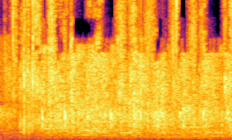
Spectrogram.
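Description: A television studio audience breaks into dense, sustained applause, a steady wash of many hands clapping at once, loud and even for the full stretch.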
